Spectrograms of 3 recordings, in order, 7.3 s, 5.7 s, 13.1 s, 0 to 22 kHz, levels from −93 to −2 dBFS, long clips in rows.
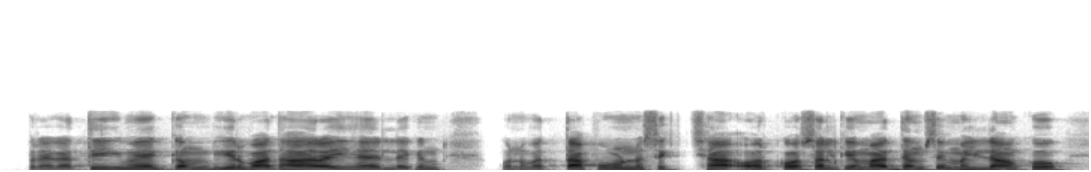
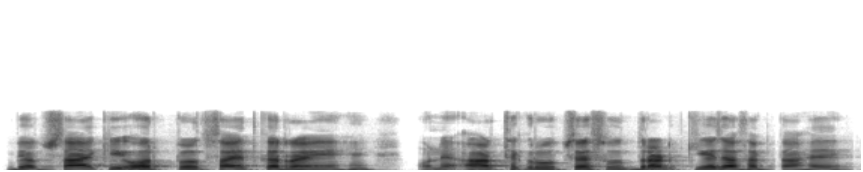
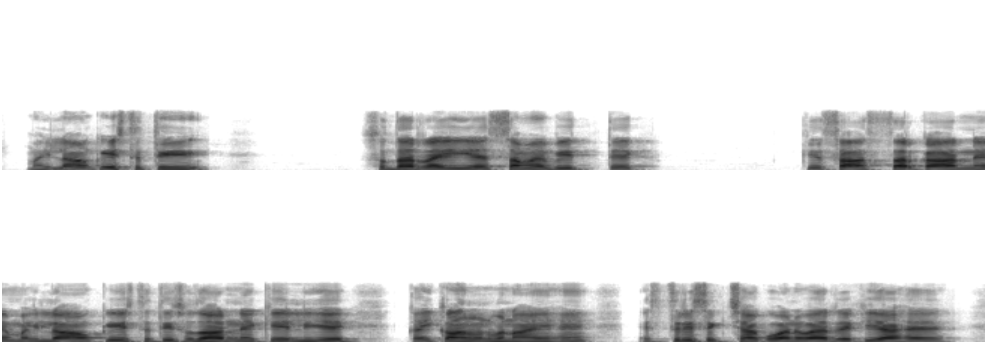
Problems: constant background noise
